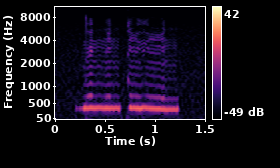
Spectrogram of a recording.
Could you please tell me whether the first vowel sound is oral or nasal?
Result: nasal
